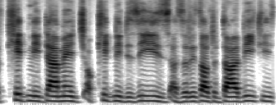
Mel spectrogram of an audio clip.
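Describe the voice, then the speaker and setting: On a very clean recording with a silent background, a fairly high-pitched man speaks at a moderate pace in a normal speaking voice. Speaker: kidney doctor. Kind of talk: health talk.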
